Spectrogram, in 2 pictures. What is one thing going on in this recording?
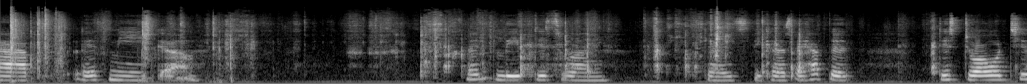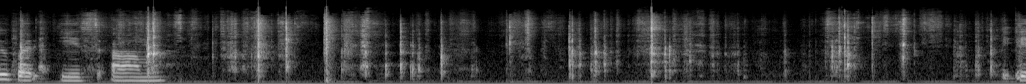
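Thin wooden pieces knock and clatter against each other.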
